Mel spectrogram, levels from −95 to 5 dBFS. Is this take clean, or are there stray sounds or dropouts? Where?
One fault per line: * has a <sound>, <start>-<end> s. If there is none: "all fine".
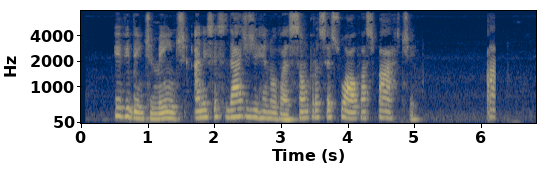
* has a laugh, 6.1-6.2 s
